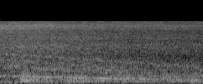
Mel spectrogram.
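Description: Steady machine noise from a running vacuum homogenizing emulsifier mixer: an even motor hum and hiss.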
